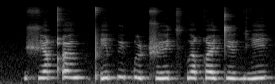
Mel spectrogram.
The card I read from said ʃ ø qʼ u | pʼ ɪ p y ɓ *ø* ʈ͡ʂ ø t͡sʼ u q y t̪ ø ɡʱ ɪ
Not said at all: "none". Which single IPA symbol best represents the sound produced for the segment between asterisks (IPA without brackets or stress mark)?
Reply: u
